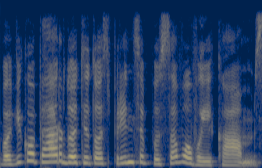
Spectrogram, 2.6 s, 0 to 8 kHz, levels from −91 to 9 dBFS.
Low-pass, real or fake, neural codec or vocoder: 7.2 kHz; real; none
